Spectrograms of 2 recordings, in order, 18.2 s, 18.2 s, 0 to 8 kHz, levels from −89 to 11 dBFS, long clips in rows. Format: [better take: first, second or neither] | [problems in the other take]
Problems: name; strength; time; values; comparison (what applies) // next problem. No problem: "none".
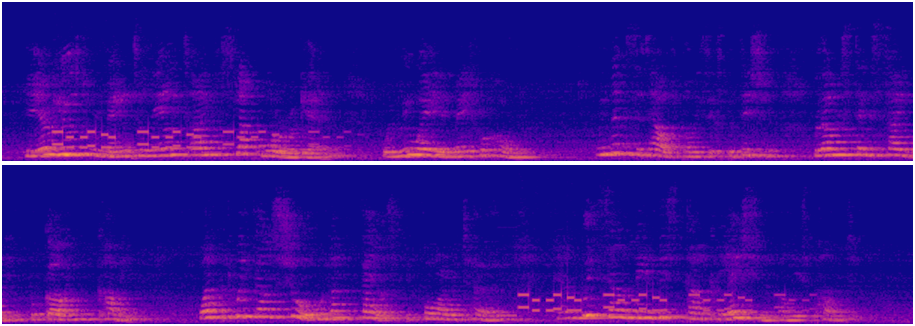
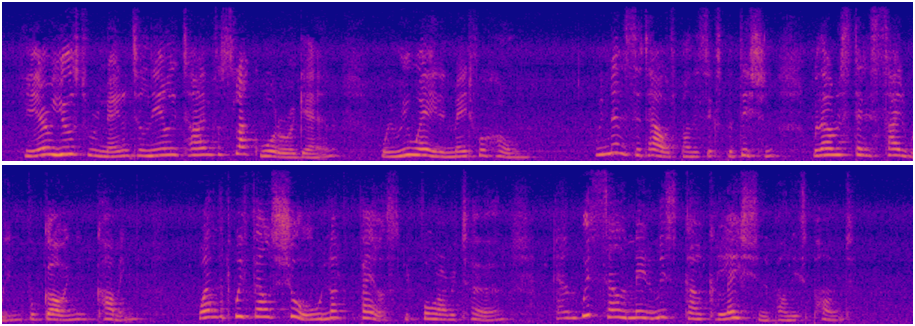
second | background sound (Telephone); 12 dB below the speech // room echo; dies away in 0.9 s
